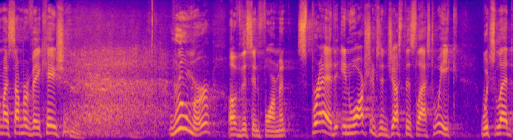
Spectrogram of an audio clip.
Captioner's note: laughter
